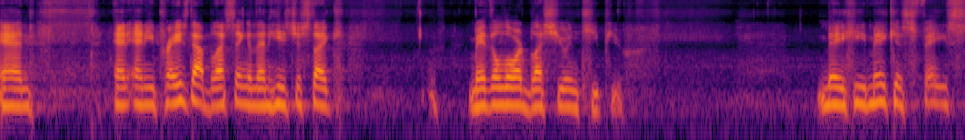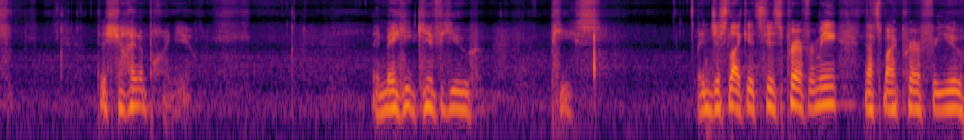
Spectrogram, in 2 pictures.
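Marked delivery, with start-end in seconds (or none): 4.7-15.6 hushed, quiet Scottish lilt. Retelling the blessing Ducky prays after their times together: quiet Scottish lilt. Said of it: "he prays in his quiet Scottish little lilt".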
